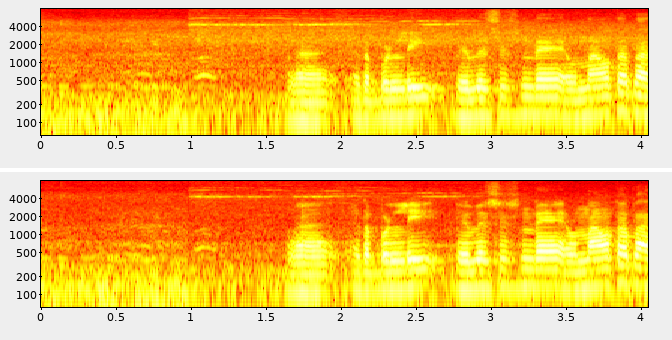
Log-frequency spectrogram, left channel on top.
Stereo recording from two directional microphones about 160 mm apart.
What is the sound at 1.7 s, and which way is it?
Speech, 30° left (ahead or behind).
